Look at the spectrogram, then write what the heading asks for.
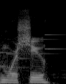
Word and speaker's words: Morshu: name don't worry i think it's more shoe more shoe okay uh let's see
